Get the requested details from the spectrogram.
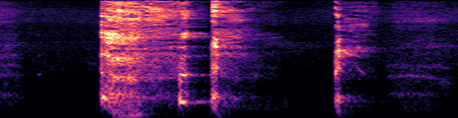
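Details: Person with fever, cold and cough, voice hoarse from coughing: four harsh wet-sounding cough bursts, a long forceful first cough, two quick short ones, then one more after a pause.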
